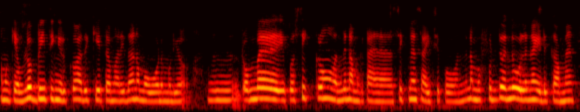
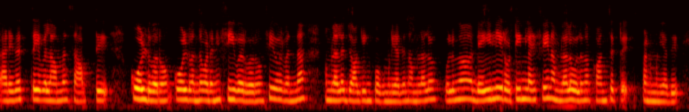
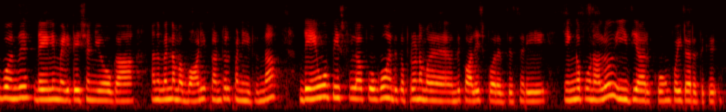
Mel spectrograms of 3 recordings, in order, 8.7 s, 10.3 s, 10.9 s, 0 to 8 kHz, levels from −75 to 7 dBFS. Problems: none marked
